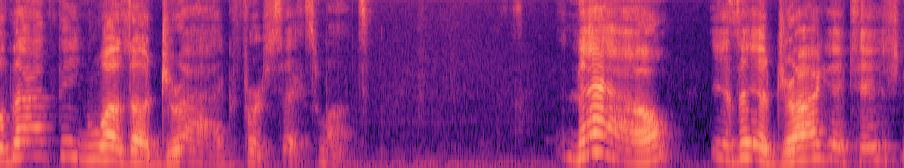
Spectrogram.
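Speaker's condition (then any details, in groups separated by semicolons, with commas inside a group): Cerebral palsy; from birth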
